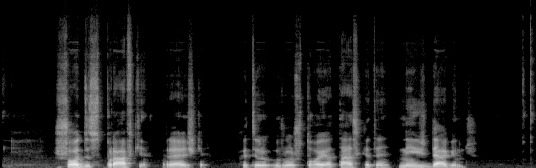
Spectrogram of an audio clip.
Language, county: Lithuanian, Vilnius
